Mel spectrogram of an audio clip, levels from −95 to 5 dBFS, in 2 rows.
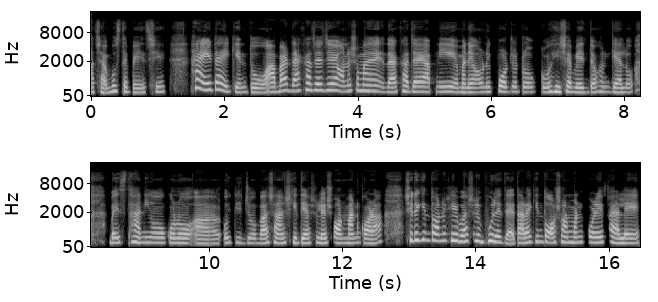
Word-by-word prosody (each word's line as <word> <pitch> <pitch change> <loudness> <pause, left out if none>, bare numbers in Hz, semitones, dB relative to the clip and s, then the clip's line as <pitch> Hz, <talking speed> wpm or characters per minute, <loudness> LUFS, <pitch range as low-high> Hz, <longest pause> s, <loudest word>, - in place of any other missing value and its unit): আচ্ছা 215 - -3
বুঝতে 260 -2 0
পেরেছি। 195 +4 -6 0.6
হ্যাঁ, 410 -3 +5
এটাই 325 -3 +2
কিন্তু। 220 -1 -2 0.3
আবার 255 +5 +3
দেখা 285 +4 0
যায় 295 0 +4
যে 305 - +3 0.2
অনেক 260 +3 -5
সময় 280 -1 +2 0.3
দেখা 235 +4 +1
যায় 235 0 +3
আপনি 230 +1 -8 0.3
মানে 210 0 +1 0.2
অনেক 225 +1 -5
পর্যটক 230 -2 -1 0.2
ও - - 0
হিসেবে 225 -2 +1 0.2
যখন 225 +2 -3
গেল 205 -1 0 0.5
বা 230 - +2 0.2
স্থানীয় 245 -2 -1 0.2
কোনো 225 0 +1 0.3
আ - - +2 0.4
ঐতিহ্য 235 -1 -7 0.2
বা 210 - +5
সাংস্কৃতি 225 0 +1
আসলে 230 -1 -1
সম্মান 220 -1 +2
করা। 205 -1 +3 0.4
সেটা 350 0 +4
কিন্তু 360 -1 0
অনেকেই 330 +1 +2
আসলে 310 +2 +1
ভুলে 305 -4 +4
যায়। 185 - +2
তারা 225 +1 +4
কিন্তু 275 0 -1
অসম্মান 255 -2 0
করে 240 -1 +2
ফেলে 220 -4 +3
235 Hz, 155 wpm, -23 LUFS, 220-275 Hz, 0.6 s, হ্যাঁ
